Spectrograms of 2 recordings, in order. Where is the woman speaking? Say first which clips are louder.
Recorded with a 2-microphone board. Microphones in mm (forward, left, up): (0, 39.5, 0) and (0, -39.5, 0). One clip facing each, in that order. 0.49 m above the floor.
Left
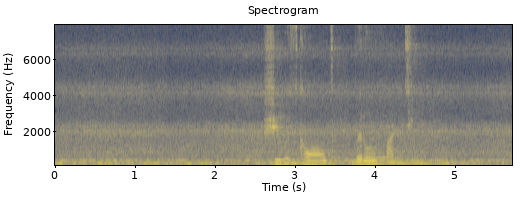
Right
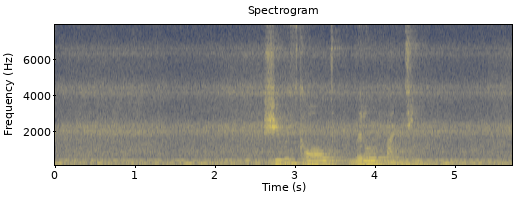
Left 3 dB; 25° left (ahead or behind), 1.4 m.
